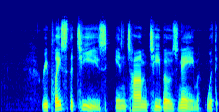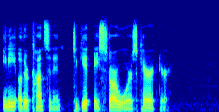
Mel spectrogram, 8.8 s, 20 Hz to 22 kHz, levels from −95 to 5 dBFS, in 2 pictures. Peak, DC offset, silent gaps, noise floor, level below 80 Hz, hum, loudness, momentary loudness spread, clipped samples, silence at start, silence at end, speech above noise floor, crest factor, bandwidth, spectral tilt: -14 dBFS; under 0.1%; none; -81 dBFS; -68 dBFS; none; -35 LUFS; 12 LU; under 0.1%; 0.85 s; 1.05 s; 46 dB; 22 dB; 11.5 kHz; -3.5 dB/octave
